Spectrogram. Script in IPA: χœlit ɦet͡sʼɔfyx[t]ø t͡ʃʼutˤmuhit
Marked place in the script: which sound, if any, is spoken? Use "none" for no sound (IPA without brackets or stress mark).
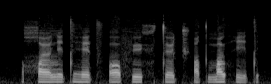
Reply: t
